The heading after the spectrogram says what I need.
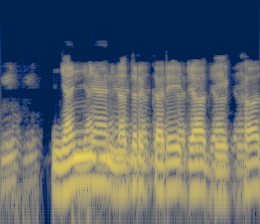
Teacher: ਞੈ ਟਿੱਪੀ ਲੱਗੀ ਹੈ ਨੱਕ ਦੇ ਵਿੱਚ ਆਵਾਜ਼ ਉਚਾਰਨ ਹੋਵੇਗੀ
